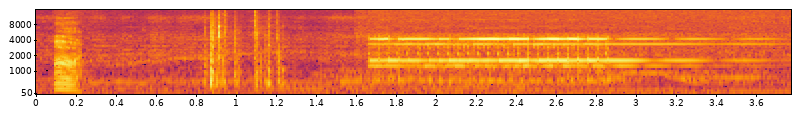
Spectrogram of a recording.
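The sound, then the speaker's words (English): A telephone bell rings in one sustained, bright burst of about a second, following a few brief voice sounds and clattering noises. “I haven't had this many phone calls since I came home from the hospital.”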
